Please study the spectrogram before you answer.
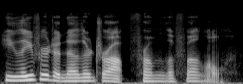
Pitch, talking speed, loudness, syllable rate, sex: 165 Hz, 170 wpm, -17 LUFS, 5.2 syllables/s, female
